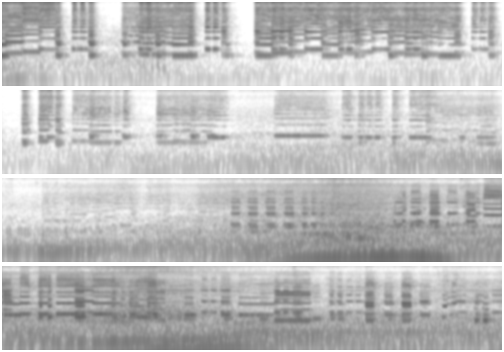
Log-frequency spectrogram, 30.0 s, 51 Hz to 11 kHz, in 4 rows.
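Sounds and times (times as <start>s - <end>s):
bus horn playing a melody: 0.0s - 15.1s, 15.7s - 30.0s.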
